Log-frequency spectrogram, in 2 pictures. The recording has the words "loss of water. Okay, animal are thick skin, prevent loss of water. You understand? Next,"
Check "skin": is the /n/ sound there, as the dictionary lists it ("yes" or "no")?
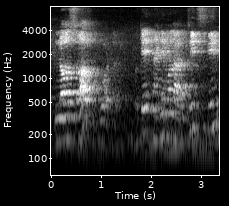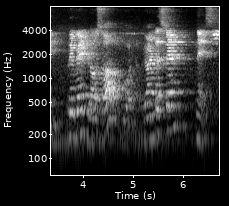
no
